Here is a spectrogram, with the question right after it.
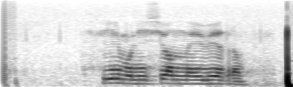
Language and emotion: Russian, neutral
